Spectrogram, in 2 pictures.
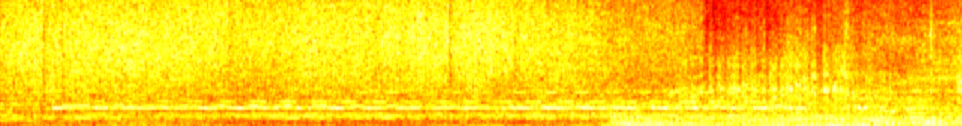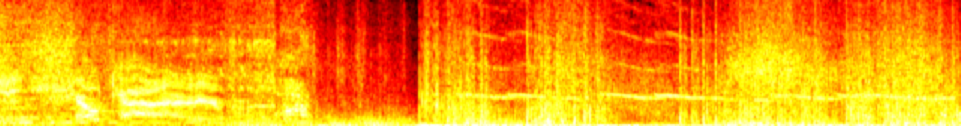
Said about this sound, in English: and that igloo explodes.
